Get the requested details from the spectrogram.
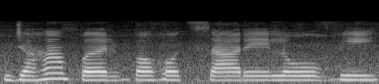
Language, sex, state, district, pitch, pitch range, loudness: Hindi, male, Madhya Pradesh, Dhar, 200 Hz, 195-205 Hz, -14 LUFS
